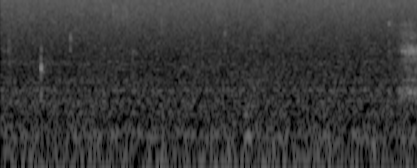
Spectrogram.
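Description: Near silence: room tone, with one faint tick about half a second in.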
